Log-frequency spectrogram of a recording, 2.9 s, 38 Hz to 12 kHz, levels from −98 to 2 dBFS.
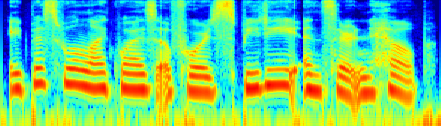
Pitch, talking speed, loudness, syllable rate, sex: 210 Hz, 165 wpm, -15 LUFS, 5.4 syllables/s, female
